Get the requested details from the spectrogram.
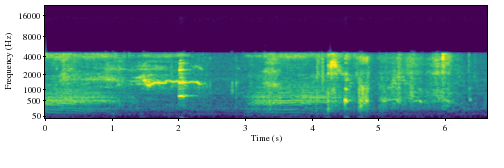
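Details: Adult passed out asleep after drinking at a party, around 4:30 am: long, voiced, rattling breath sounds in a small room; loud snoring.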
